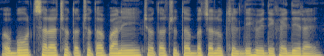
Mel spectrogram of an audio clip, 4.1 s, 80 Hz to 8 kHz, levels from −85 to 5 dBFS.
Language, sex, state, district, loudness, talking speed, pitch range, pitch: Hindi, male, Arunachal Pradesh, Longding, -13 LUFS, 220 wpm, 125-130 Hz, 125 Hz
